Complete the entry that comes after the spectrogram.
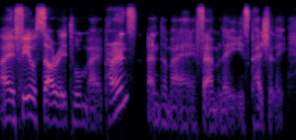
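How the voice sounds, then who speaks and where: A woman with a Chinese accent speaks at a moderate pace against a quiet background, the sound dry and close with no echo. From China. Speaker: computer science professor. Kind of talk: interview. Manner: halting.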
